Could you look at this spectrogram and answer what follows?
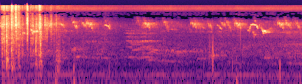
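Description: A pigeon beating its wings inside a cardboard box, a quick flurry of flaps in about the first second. After that it settles, leaving only faint high chirps.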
